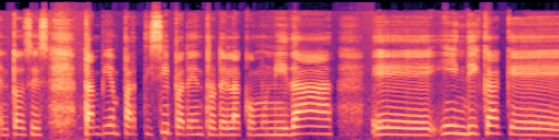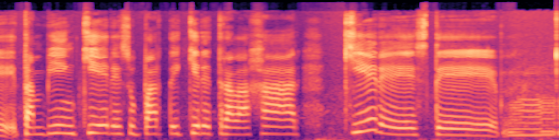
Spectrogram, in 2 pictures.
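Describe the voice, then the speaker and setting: A woman giving an informal explanation in a halting way, searching for her words. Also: mid-range voice, clean tone.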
